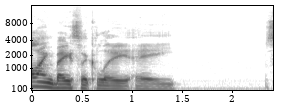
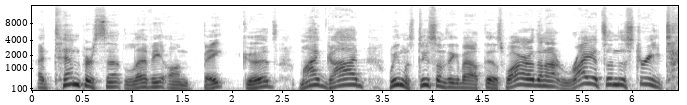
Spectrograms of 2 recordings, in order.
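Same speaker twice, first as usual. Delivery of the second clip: mock outrage; 9 semitones higher, 7 dB louder than usual. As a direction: play a scandalised gentleman raging at a tax. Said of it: "He goes".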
